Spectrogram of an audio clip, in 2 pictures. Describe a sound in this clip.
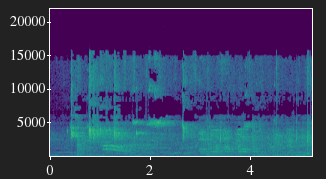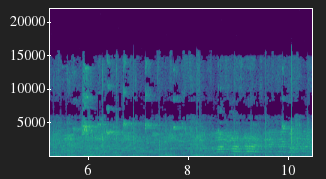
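A crowd murmurs and cheers in an echoing gym.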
